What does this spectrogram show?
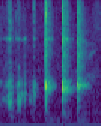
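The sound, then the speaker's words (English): A package of Happy Place Hemp gummies being opened, with several short crinkling bursts: three softer rustles followed by three sharper, louder crackles in quick succession, and no talking. “Do you hear that? I'm opening it.”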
